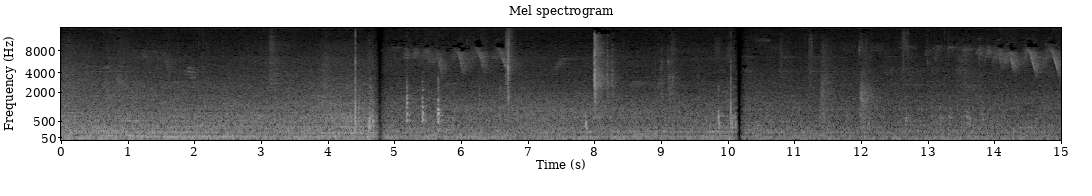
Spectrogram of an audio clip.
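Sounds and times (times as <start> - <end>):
outdoor background noise: 0.0 - 15.0
birds calling: 4.4 - 11.3, 11.9 - 15.0
sharp clicks: 6.6 - 6.9.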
